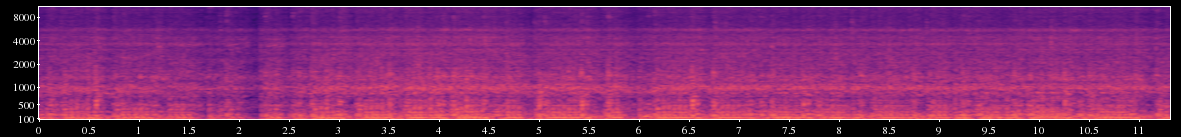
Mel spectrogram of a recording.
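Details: 1967 Triumph twin during timing work, dies when throttle given: uneven, lumpy idle with irregular firing and stumbles, worse than days before; rough running, cause not yet identified.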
